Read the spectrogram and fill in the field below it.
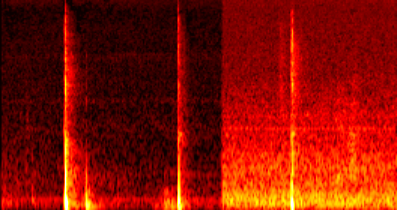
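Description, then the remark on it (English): A slow clap: three sharp, separate hand claps about a second apart, each crisp and moderately loud, with a soft hiss rising in the background toward the end. “Holgum is going to do a slow clap.”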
